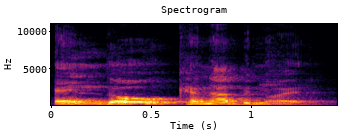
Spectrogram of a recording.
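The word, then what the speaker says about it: endocannabinoid: Let's first start with how to pronounce it. So repeat after me. Endo endo cana cana beninoid when you look at beninoid just think anoid but just replace the a with a b.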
